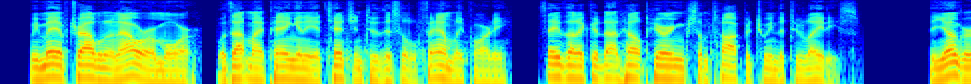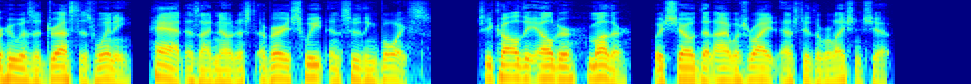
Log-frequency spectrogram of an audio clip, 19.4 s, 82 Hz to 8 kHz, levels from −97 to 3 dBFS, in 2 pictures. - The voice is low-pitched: Yes, low, 100 Hz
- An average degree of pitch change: Yes, average, 3.1 semitones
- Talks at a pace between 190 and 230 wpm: Yes, average, 195 wpm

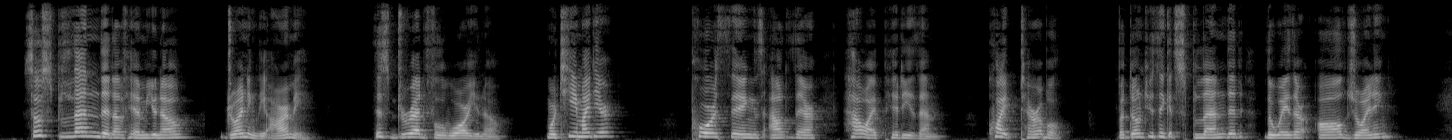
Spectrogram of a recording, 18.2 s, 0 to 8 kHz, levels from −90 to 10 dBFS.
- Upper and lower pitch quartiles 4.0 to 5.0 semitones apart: Yes, average, 4.7 semitones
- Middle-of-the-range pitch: Yes, medium, 170 Hz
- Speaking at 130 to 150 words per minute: Yes, average, 140 wpm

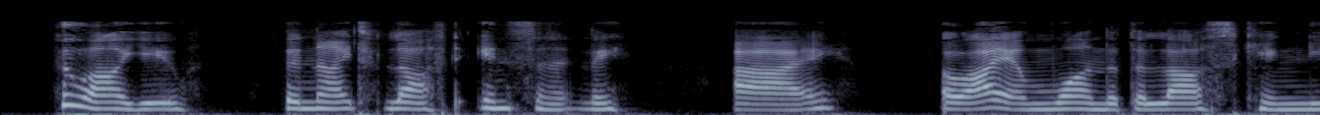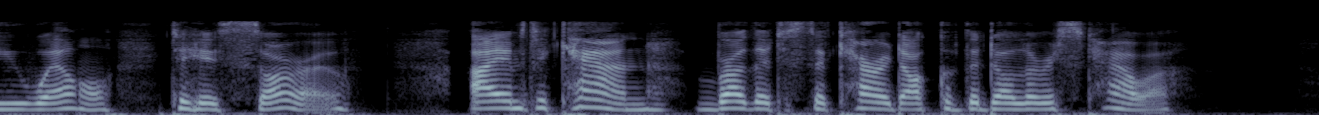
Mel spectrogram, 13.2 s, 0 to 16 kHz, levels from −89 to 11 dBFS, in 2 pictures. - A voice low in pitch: No, high, 200 Hz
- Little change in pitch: Yes, narrow, 2.3 semitones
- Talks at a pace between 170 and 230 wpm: No, average, 145 wpm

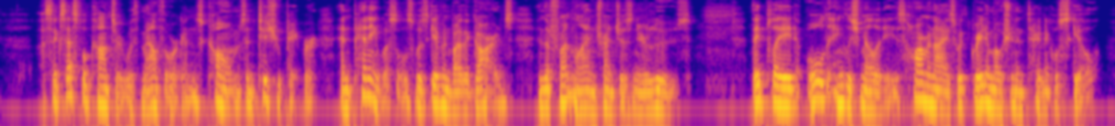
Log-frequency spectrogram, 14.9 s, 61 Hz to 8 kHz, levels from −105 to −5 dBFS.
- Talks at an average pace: Yes, average, 150 wpm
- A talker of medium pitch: No, low, 130 Hz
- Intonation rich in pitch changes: No, average, 3.3 semitones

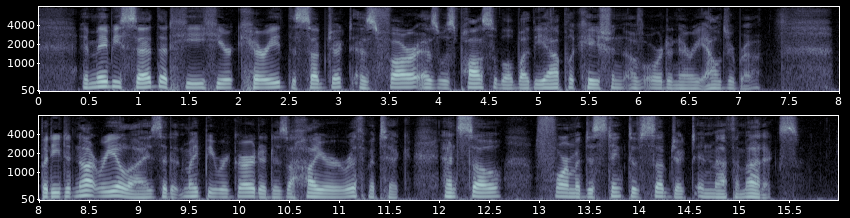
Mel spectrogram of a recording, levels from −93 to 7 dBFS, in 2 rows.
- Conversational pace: Yes, average, 160 wpm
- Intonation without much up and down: No, average, 3.0 semitones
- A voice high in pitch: No, low, 135 Hz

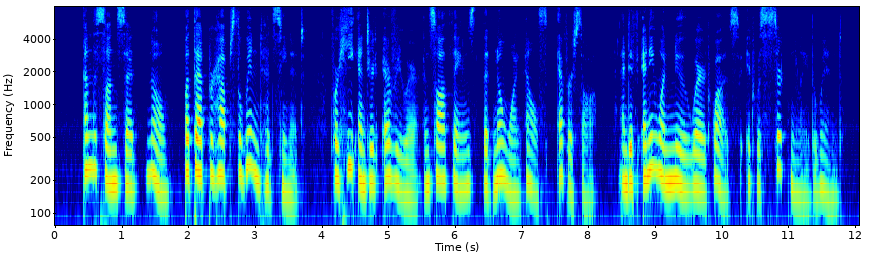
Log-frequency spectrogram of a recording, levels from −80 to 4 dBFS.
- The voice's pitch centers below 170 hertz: No, high, 190 Hz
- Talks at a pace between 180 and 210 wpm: Yes, average, 190 wpm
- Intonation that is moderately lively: Yes, average, 4.4 semitones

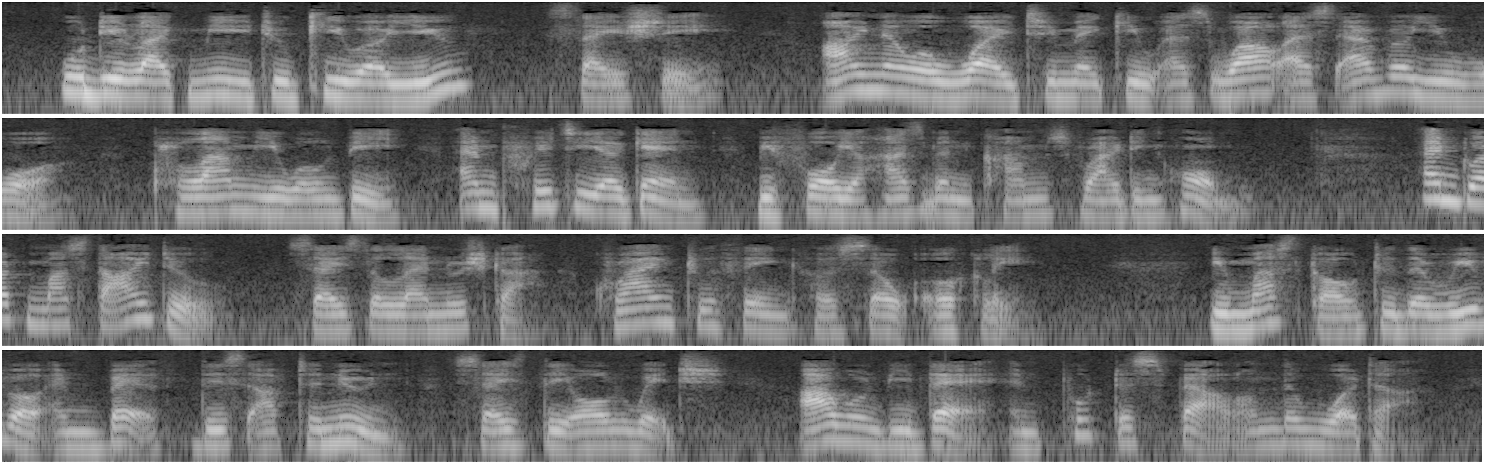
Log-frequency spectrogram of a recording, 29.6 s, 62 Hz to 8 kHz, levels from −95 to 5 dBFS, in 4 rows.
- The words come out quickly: No, average, 150 wpm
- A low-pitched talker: Yes, low, 125 Hz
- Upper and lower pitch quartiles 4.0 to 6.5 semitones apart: No, average, 3.4 semitones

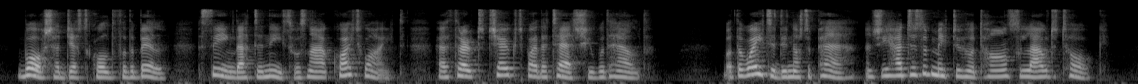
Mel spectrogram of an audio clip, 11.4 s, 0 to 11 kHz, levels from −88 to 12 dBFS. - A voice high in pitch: Yes, high, 200 Hz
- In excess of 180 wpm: Yes, average, 195 wpm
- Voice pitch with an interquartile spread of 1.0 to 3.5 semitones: Yes, average, 3.2 semitones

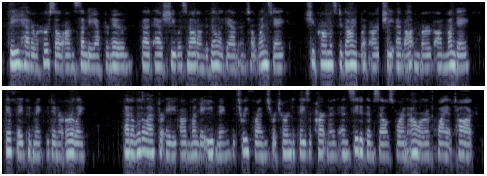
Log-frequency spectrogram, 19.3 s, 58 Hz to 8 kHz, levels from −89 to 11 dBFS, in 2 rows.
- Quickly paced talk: No, average, 185 wpm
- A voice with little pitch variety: Yes, narrow, 2.0 semitones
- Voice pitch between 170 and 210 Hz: Yes, medium, 185 Hz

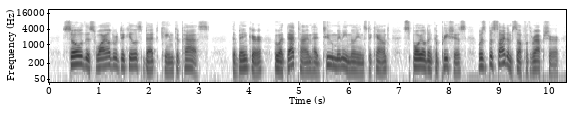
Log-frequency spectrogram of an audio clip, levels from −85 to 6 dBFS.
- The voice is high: No, low, 135 Hz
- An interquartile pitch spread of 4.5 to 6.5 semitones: Yes, average, 5.2 semitones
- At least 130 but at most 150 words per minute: No, average, 160 wpm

